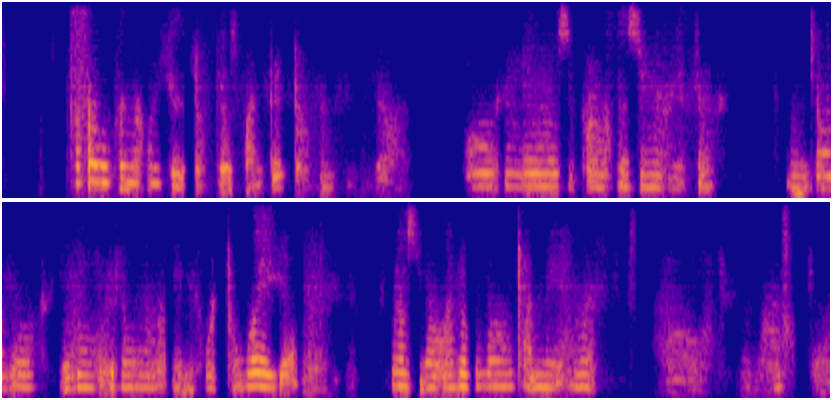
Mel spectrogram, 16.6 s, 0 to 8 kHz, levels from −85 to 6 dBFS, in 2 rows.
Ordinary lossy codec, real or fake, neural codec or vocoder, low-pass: Opus, 32 kbps; fake; codec, 44.1 kHz, 0.9 kbps, DAC; 7.2 kHz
